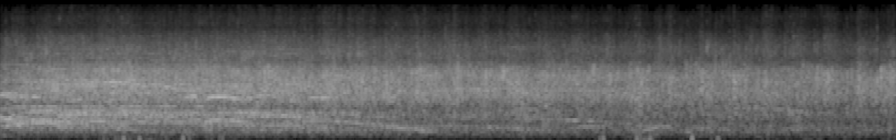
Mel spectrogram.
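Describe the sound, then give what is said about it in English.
A large audience claps and cheers loudly and steadily to welcome up the new executive director of the preschool, a dense wash of applause with scattered whoops and shouts running throughout without a break. “you have to just like let her know that you are so excited that she just won the golden buzzer, which is being the executive director of the preschool.”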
